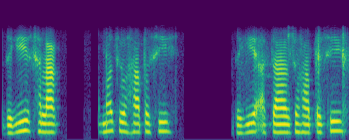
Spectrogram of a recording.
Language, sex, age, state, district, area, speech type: Manipuri, female, 60+, Manipur, Imphal East, rural, conversation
